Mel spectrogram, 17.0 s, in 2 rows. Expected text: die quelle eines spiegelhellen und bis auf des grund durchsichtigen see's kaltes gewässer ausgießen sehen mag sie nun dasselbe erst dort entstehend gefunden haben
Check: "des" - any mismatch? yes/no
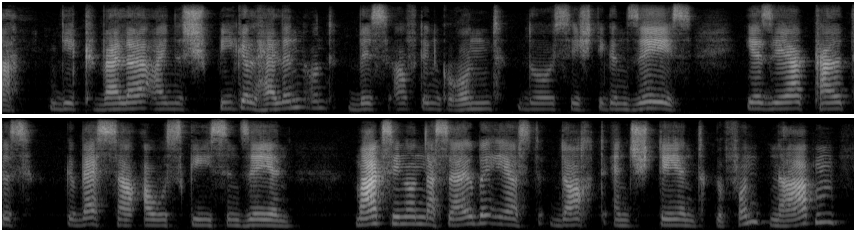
yes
